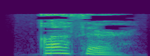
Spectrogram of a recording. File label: "Author", English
